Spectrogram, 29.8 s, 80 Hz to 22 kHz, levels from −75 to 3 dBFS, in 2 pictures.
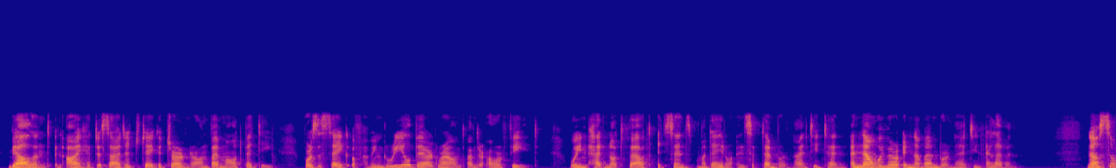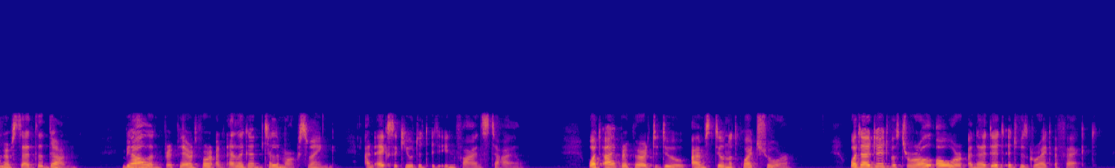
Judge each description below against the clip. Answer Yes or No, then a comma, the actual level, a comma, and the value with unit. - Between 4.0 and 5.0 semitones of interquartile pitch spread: Yes, average, 4.4 semitones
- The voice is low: No, high, 215 Hz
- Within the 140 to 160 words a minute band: No, average, 170 wpm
